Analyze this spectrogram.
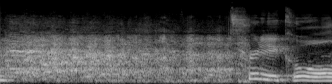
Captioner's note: audience laughing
